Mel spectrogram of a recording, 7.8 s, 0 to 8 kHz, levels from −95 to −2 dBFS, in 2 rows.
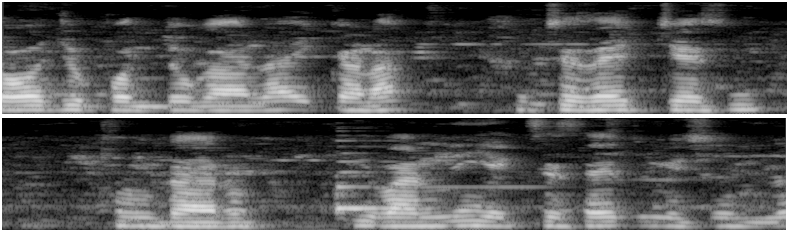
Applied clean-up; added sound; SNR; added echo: classical method WPE with log-MMSE.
